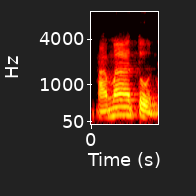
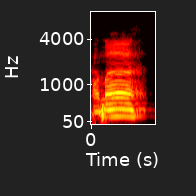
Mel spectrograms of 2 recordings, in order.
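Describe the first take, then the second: First: The word ends with a full t-u-n syllable. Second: The word ends with a soft h sound. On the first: The final letter carries a vowel mark. "Kalau berharokat" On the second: The final letter carries no vowel mark. "kalau tidak berharokat bacanya gimana?"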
